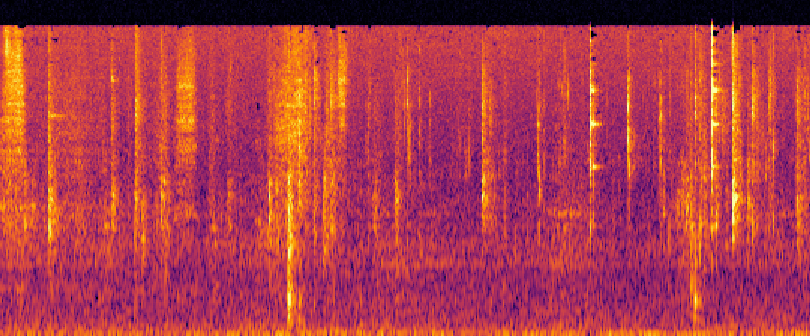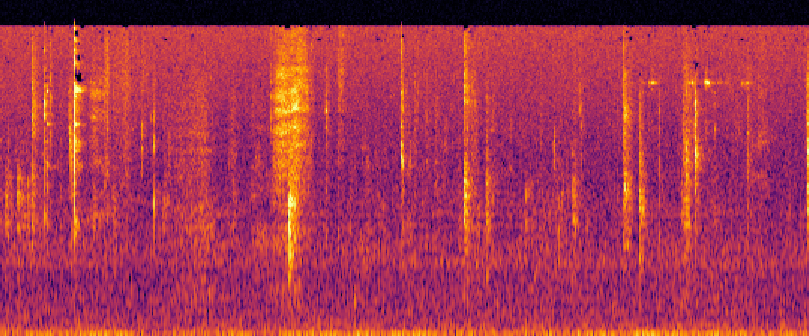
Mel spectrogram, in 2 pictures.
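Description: A person eating noodles from a small bowl with chopsticks: scattered clicks of the chopsticks against the bowl, a few louder sharp clinks, and eating sounds.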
